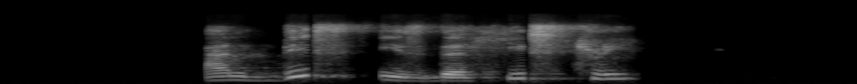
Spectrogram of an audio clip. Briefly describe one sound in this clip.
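A young man speaks calmly into a microphone over an online call.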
